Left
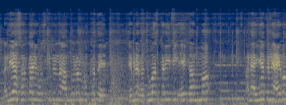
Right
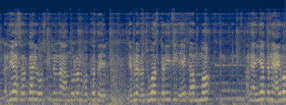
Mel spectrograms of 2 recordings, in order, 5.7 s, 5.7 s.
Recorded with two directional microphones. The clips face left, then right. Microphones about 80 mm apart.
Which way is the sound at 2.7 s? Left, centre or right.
Centre.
